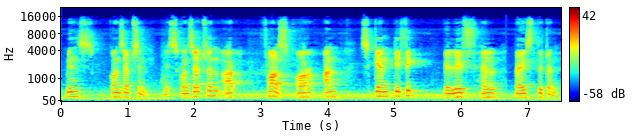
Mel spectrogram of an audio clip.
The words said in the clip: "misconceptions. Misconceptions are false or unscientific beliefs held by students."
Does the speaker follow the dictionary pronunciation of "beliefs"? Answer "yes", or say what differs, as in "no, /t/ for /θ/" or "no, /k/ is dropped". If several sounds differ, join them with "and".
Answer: no, /s/ is dropped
